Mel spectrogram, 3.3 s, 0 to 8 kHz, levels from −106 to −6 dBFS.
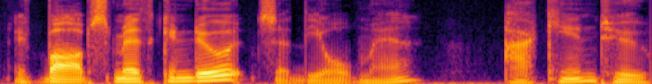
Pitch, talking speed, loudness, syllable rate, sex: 100 Hz, 240 wpm, -19 LUFS, 4.7 syllables/s, male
